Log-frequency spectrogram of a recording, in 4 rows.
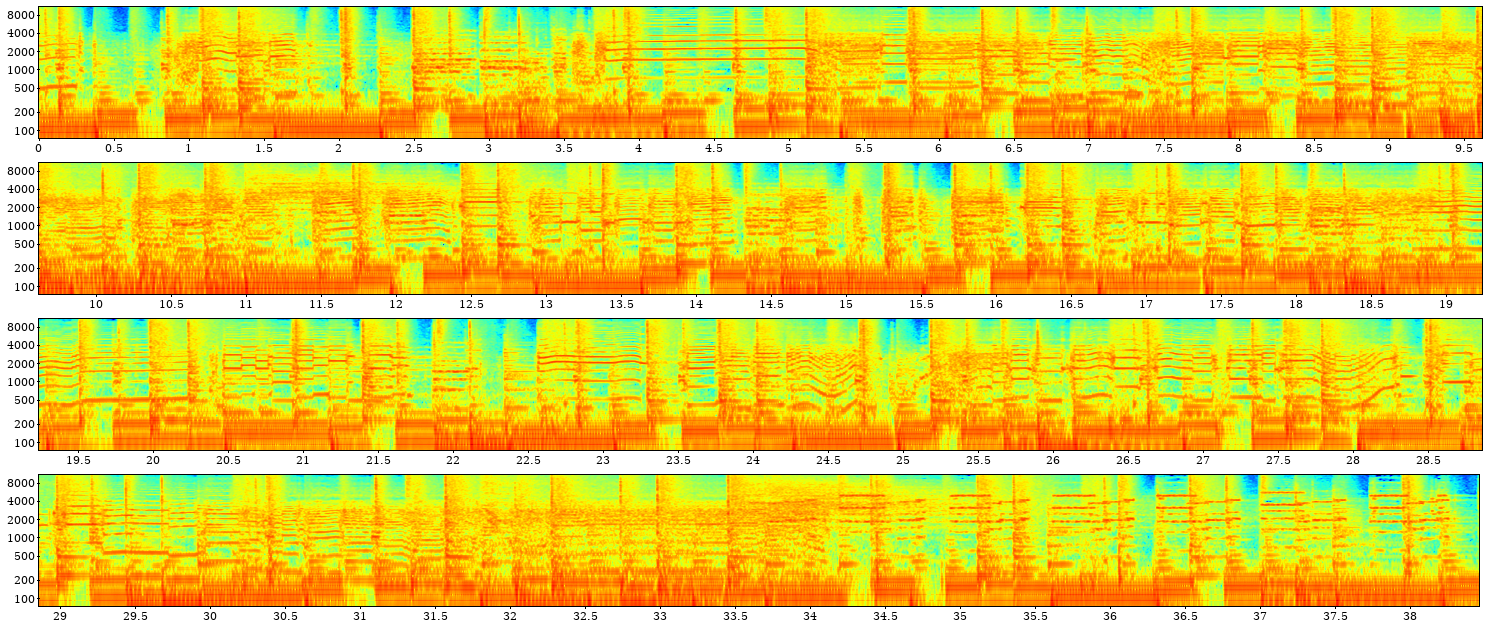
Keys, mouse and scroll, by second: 4.3 KP_7, 4.9 middle click, 5.4-6.8 middle drag, 6.5 s, 7.0 middle click, 9.6-11.9 middle drag, 11.9-13.9 right drag, 13.3 w, 17.8-19.7 middle drag, 19.6 click, 20.2 middle click, 21.1 KP_1, 22.5 s, 23.4-27.1 middle drag, 26.6 KP_7, 26.9 z, 27.3-30.8 middle drag, 28.7 z, 30.8 click, 33.2-34.2 right drag, 33.6-38.4 middle drag.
